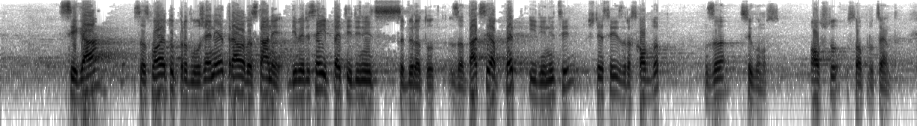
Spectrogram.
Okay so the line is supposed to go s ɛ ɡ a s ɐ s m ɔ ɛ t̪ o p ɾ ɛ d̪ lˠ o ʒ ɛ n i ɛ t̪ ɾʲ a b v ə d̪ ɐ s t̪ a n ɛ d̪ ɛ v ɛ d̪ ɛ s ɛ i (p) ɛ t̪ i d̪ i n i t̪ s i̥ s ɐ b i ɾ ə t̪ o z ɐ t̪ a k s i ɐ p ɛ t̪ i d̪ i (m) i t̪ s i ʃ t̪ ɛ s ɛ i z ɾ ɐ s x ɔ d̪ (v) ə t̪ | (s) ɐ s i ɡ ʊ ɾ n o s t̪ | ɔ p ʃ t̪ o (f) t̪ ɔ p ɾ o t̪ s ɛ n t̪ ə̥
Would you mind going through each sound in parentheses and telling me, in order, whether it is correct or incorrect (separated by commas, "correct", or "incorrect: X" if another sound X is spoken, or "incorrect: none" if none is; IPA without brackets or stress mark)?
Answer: correct, incorrect: n, correct, incorrect: z, incorrect: s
